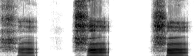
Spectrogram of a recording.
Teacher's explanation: তাইলে জিম উচ্চারণ হবে হচ্ছে জিবার মধ্যখান উপরের তালুর সাথে টাচ করে, আর এটা লম্বা করে চার আলিফ টেনে উচ্চারণ হবে জিম। হা, হা উচ্চারণ হবে হচ্ছে হলকের মধ্যখান থেকে এক আলিফ টেনে উচ্চারণ হবে হা, হা, হা।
